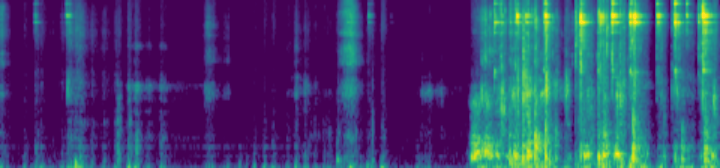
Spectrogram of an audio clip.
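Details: Female pet Shih Tzu attacking a new toy indoors; after a few seconds of near silence with faint taps and rustles, rough, noisy low growling bursts erupt and continue in rapid, uneven pulses to the end, mixed with scuffling.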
